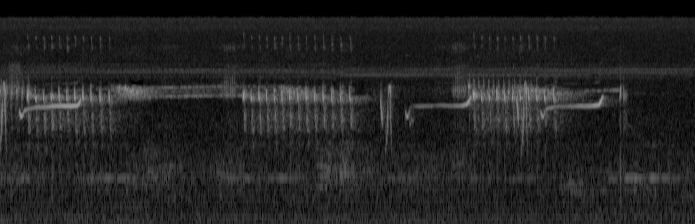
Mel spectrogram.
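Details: Orthotomus sepium, the olive-backed tailorbird, giving drawn-out high whistles mixed with quick chip bursts and short rising slurs, repeated several times against a soft background hiss.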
